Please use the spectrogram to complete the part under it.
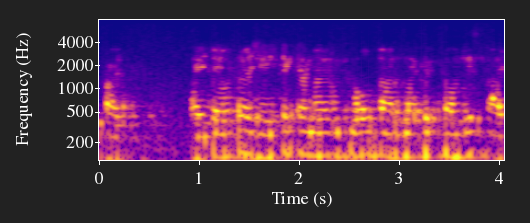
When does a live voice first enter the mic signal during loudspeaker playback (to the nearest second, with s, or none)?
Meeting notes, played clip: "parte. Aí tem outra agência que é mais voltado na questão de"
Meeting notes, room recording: none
